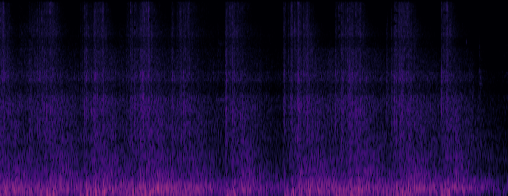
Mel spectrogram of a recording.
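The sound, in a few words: shotgun firing in the video game Grim Dawn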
